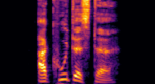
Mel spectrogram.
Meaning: inflection of akut: 1. strong/mixed nominative/accusative feminine singular superlative degree 2. strong nominative/accusative plural superlative degree
- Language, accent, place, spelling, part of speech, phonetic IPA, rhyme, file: German, Germany, Berlin, akuteste, adjective, [aˈkuːtəstə], -uːtəstə, De-akuteste.ogg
